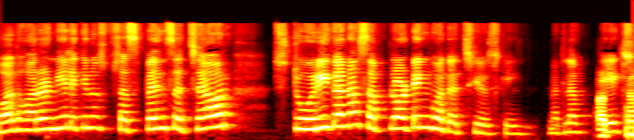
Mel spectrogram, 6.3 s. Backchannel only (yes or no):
yes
